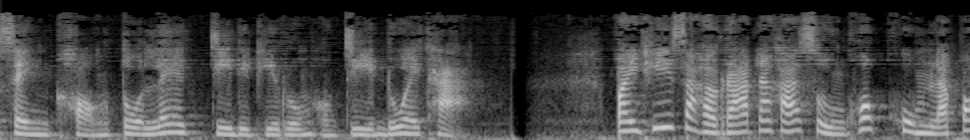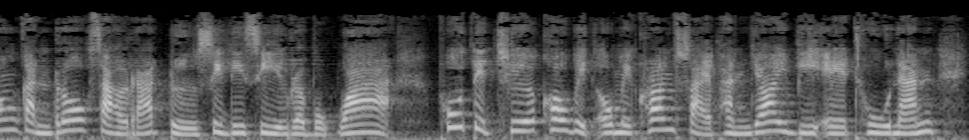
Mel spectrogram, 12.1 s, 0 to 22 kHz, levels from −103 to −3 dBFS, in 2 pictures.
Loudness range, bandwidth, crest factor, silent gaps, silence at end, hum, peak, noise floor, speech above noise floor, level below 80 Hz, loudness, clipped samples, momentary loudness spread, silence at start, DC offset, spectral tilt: 4 LU; 15 kHz; 22 dB; none; 0 s; none; -8 dBFS; -54 dBFS; 23 dB; -54 dBFS; -30 LUFS; under 0.1%; 6 LU; 0 s; under 0.1%; -4.5 dB/octave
